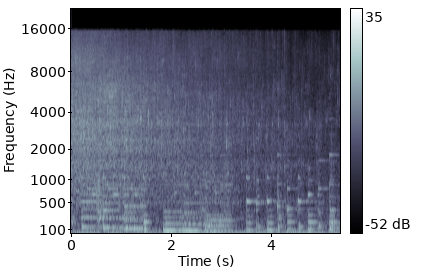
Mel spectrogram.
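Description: Blended chili and shallot spice paste sizzling in hot oil in a frying pan, loud at first and dying down over the few seconds as the wet paste takes the heat out of the oil.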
